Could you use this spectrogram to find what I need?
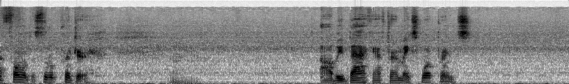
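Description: A man talks casually close to the microphone.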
